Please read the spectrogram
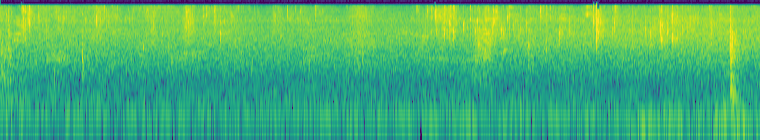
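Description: Water dripping and pattering around a freshly washed car, with a wet sponge wiping its painted side. A sharper knock comes about five and a half seconds in.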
